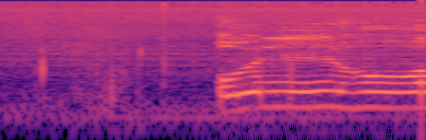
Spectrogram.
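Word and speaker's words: قُلْ: কুলহু আল্লাহু আহাদ।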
